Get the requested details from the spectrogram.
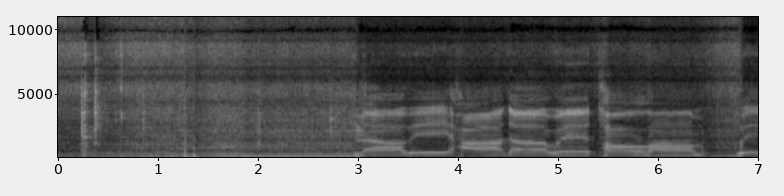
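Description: A microwave oven runs with a steady, droning hum, alone at first; after about three seconds a man starts singing Mary Had a Little Lamb in a Slavic accent over the continuing drone, on a home tape recording from fall 1989.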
